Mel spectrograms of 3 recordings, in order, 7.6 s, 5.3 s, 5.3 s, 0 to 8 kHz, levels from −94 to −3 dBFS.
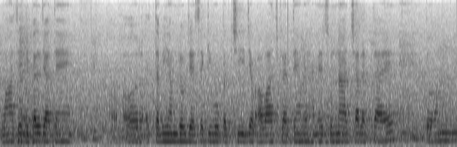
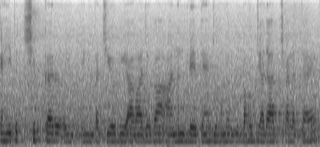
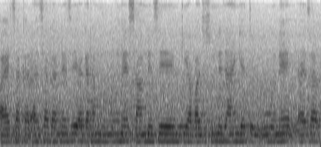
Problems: constant background noise, echo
